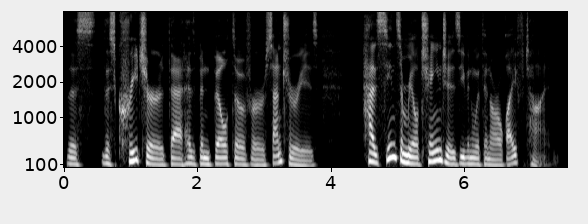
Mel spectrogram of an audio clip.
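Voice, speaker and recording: A man hosting an interview, speaking conversationally in a reflective, measured way. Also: mid-range voice, no echo, clean studio sound. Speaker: podcast host, interviewer.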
